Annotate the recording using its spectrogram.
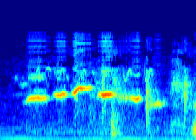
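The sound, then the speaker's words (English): Someone whistles a short, wandering tune while walking down a road on a bitter cold night, several sustained notes sliding between pitches with brief breaks in between, clear and fairly loud with no talking. “Well, I was walking down the road whistling to myself, you know, thinking what a bitter cold night it was”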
